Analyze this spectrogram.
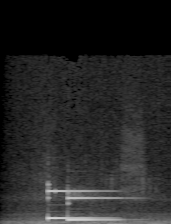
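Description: A two-note electronic chime, the second note slightly lower than the first, rings once as a phone call is placed, clear and fairly loud over faint background noise.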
